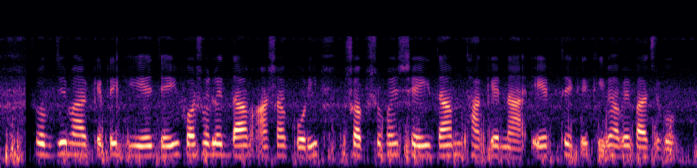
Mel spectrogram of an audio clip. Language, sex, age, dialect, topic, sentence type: Bengali, female, 18-24, Standard Colloquial, agriculture, question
